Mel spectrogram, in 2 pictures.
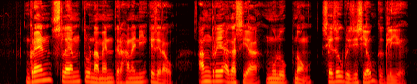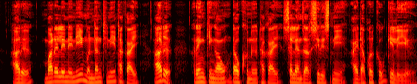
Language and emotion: Bodo, neutral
